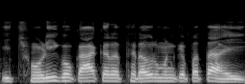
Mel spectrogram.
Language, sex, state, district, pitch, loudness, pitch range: Chhattisgarhi, male, Chhattisgarh, Jashpur, 150 Hz, -17 LUFS, 145-155 Hz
